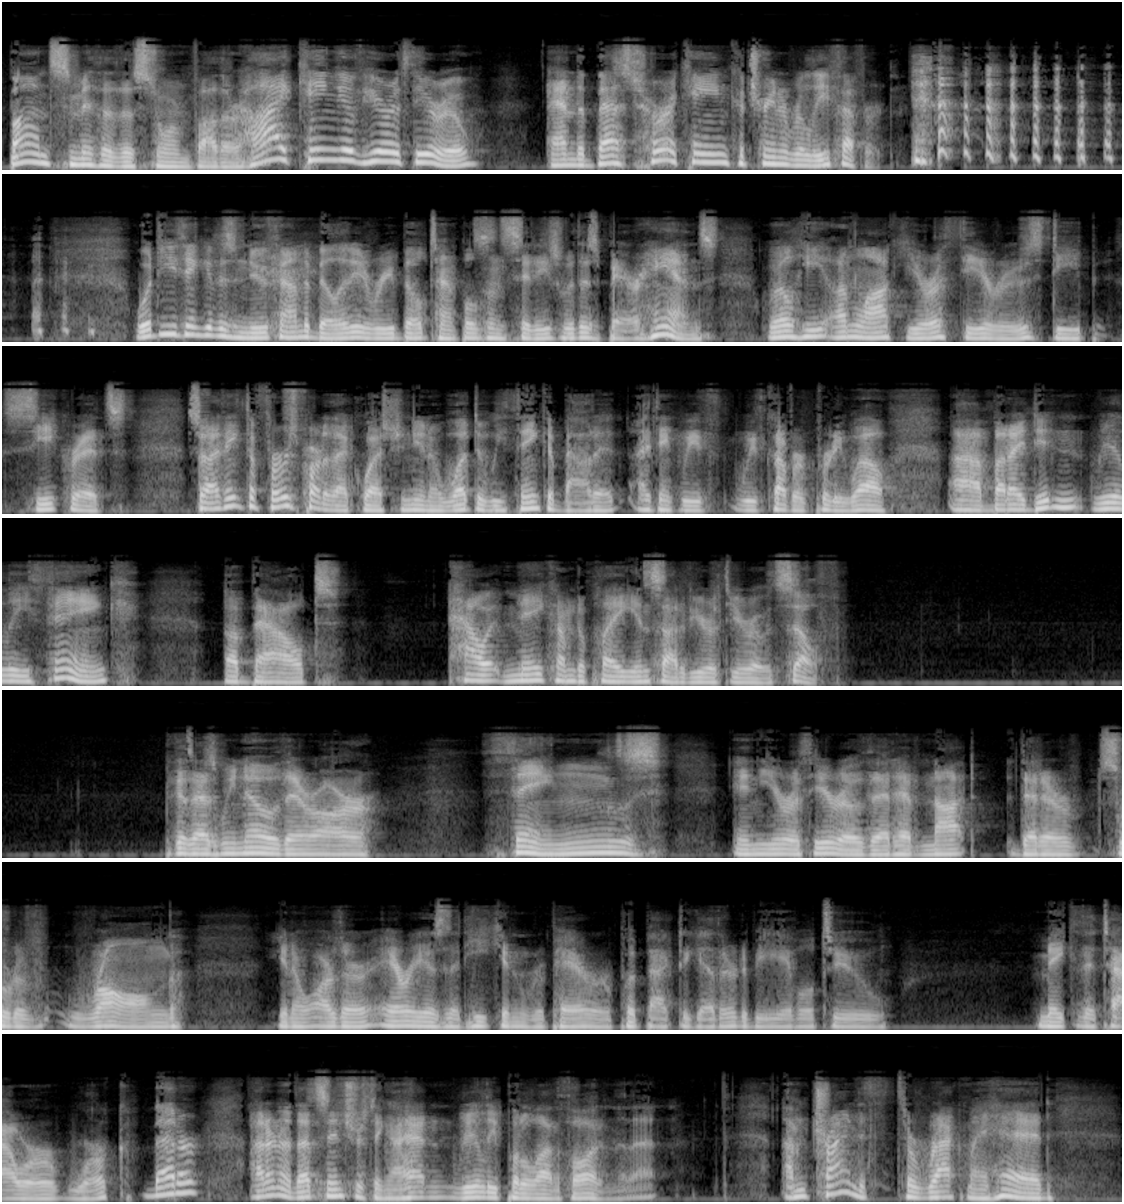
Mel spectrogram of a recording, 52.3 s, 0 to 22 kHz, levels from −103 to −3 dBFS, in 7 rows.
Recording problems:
garbled, watery; badly; nothing above 7.5 kHz

